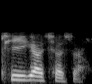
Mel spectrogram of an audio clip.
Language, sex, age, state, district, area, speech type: Dogri, male, 30-45, Jammu and Kashmir, Udhampur, rural, conversation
